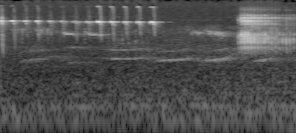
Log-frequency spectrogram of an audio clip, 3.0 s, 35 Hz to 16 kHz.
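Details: Forktail lure to encourage other birds to sing: a rapid series of thin, high, ticking whistles for about 1.5 seconds, then a loud pulsed buzzy rasp.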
